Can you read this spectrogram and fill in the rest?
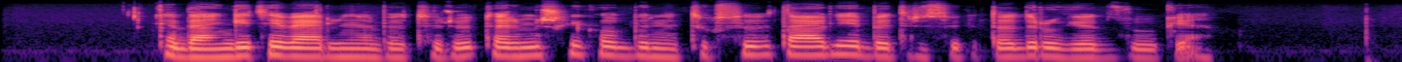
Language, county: Lithuanian, Vilnius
